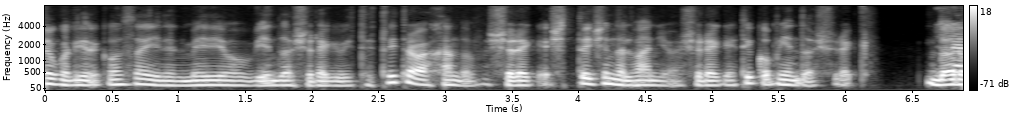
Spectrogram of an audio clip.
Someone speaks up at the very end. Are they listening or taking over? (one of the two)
taking over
